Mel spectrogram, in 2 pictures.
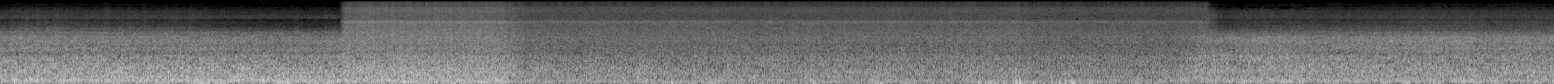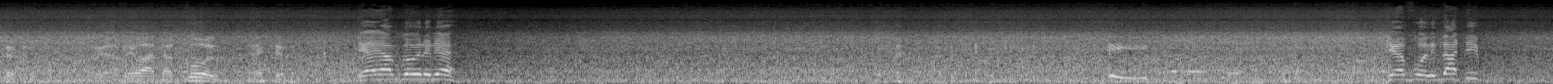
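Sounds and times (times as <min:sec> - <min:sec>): waterfall roaring: 0:03.4 - 0:12.4.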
